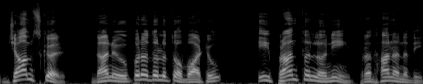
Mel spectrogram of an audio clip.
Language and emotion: Telugu, neutral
